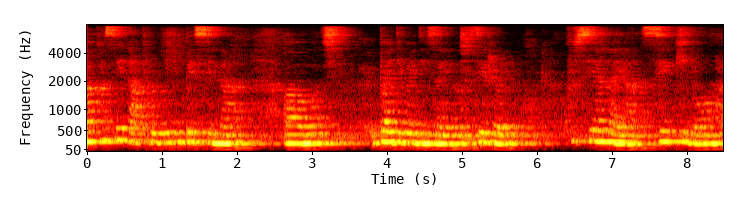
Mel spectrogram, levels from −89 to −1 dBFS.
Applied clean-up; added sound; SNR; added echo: none; none; none; reverberation time 1.0 s.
